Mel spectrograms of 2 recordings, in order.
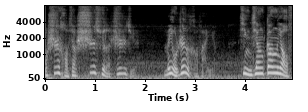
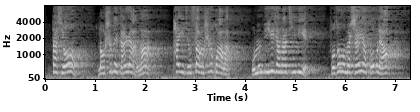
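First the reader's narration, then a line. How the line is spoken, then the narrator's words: Shouting. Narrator (Chinese): 小山 冲大熊喊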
